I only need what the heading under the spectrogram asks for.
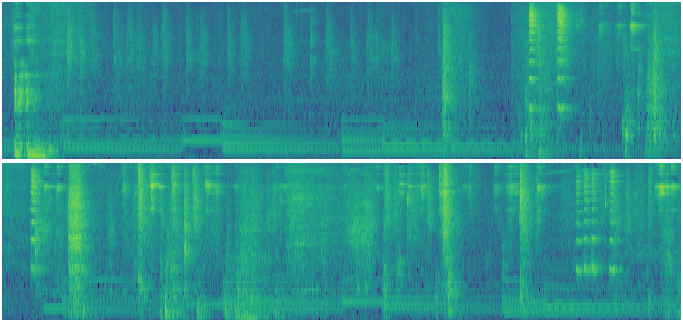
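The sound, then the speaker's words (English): A dog named Winnie excitedly squeaks a little donut toy, producing a long run of high, whining squeaks in quick irregular bursts, with some rustling and panting mixed in. “That is Winnie going absolutely mad in the background. Driving us up the wall today. Squeaking a little donut.”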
